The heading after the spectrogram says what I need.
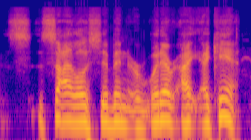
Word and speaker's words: psilocybin: Lefty Lucy um uh corrected my pronunciation I'm going to say it right right now Silo sibin I don't even think I did right there here's the point I'm not going to say psilocybin the chances of me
